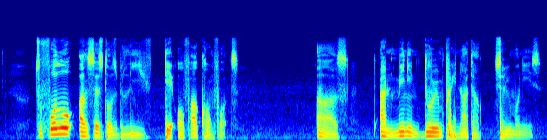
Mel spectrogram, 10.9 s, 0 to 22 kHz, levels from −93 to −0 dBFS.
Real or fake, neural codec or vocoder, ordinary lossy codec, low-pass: real; none; none; 7.2 kHz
